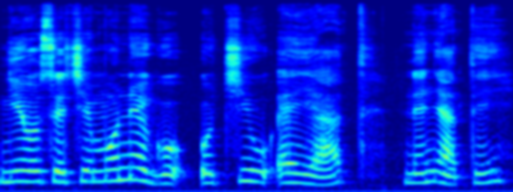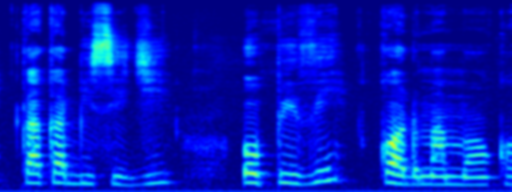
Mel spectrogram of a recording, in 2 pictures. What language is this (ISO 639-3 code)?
luo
